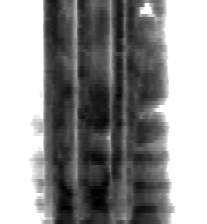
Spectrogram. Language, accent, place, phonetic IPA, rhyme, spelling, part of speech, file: German, Germany, Berlin, [fɛɐ̯ˈtaːktə], -aːktə, vertagte, adjective / verb, De-vertagte.ogg
- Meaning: inflection of vertagen: 1. first/third-person singular preterite 2. first/third-person singular subjunctive II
